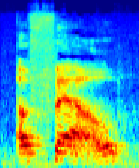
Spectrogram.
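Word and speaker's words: Apfel: I believe her last name is pronounced Afel. Iris Afel is what I'm going to call her right now.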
